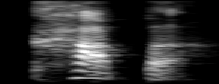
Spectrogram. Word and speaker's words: Kapha: k-a-p-h-a k-a-p-h-a -k-a-p-h-a but it's pronounced copper with like a p Kappa Dosha is earth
